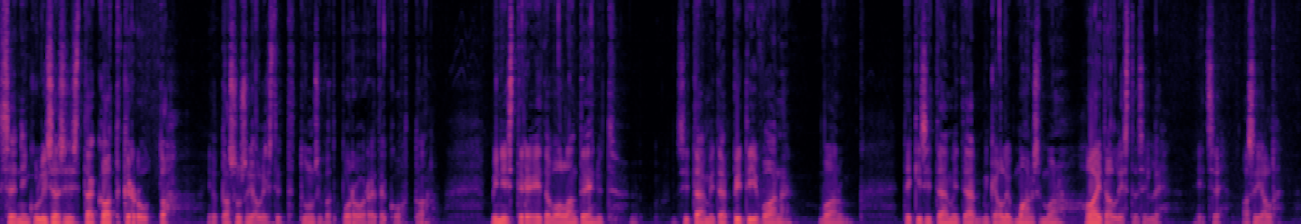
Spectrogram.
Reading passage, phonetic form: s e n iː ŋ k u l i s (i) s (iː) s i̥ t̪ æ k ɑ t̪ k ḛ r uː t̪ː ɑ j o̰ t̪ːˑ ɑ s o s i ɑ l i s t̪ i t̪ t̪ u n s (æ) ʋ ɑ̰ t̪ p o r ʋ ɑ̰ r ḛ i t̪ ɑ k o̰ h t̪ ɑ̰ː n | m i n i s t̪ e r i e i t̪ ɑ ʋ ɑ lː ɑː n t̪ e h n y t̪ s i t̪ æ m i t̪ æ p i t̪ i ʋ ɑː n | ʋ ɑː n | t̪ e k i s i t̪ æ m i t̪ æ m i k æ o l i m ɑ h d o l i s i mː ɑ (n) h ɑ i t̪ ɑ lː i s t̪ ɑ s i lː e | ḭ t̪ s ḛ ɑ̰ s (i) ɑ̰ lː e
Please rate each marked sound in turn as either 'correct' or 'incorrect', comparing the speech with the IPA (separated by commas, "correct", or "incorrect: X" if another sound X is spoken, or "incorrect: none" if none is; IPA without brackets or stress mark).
incorrect: æ, incorrect: i, incorrect: i, correct, correct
